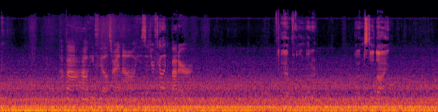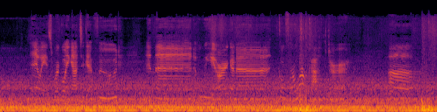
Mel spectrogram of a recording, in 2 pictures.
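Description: Steady low road and engine rumble inside the cabin of a moving car, with a woman's voice over it at times.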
